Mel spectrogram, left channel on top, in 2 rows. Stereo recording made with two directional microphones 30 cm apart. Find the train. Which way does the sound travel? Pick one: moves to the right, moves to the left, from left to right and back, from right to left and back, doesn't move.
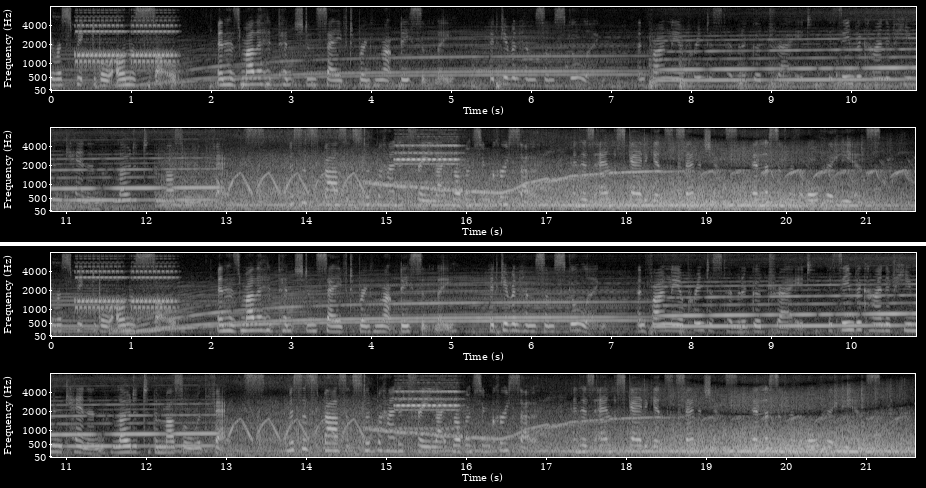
moves to the right.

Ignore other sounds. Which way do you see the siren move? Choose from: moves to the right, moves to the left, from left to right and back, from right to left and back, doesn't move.
moves to the left.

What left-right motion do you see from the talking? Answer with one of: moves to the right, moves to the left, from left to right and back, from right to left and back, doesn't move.
from left to right and back.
